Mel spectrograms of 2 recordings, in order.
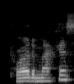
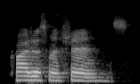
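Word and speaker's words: Praia das Maçãs: So we, as we've been talking about, we're doing the retreat in Praia de Macas. How do you pronounce that? Praia das Macas. There we go. From the local.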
